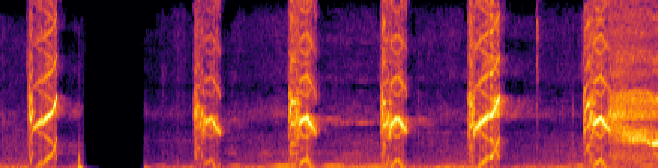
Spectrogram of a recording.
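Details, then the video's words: Olive-backed sunbird (burung madu sriganti) giving six sharp, high, thin swept notes at uneven intervals of about half a second, with a short hiss at the end. "Olive Backed Sunbird Singing - Suara Burung Madu Sriganti"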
